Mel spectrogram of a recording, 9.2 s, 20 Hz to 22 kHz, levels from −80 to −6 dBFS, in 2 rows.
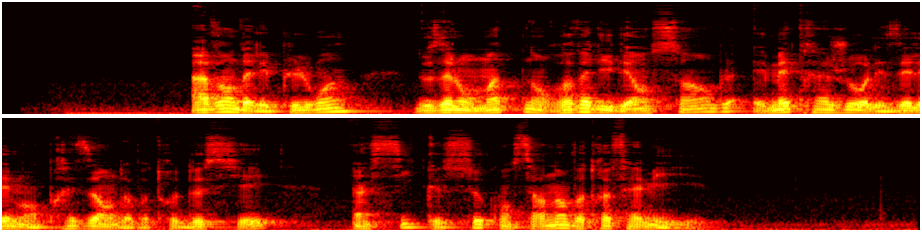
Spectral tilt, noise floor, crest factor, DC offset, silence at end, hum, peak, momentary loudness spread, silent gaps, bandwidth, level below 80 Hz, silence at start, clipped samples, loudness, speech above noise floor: -7 dB/octave; -51 dBFS; 20 dB; under 0.1%; 0.05 s; none; -6 dBFS; 11 LU; none; over 20 kHz; -50 dBFS; 0.4 s; under 0.1%; -26 LUFS; 26 dB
